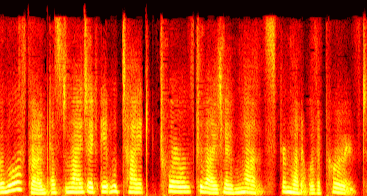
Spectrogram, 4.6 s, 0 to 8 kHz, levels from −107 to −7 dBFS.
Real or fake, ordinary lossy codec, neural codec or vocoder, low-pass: fake; AAC, 32 kbps; codec, 16 kHz, 0.5 kbps, FreqCodec, smaller model; 7.2 kHz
